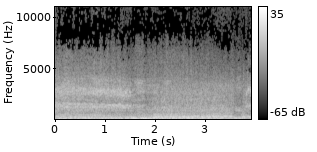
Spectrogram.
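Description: A muscle car accelerates hard, its engine roaring steadily loud as it shifts from first into second gear and the rear wheels hop and chatter, with no voices.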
